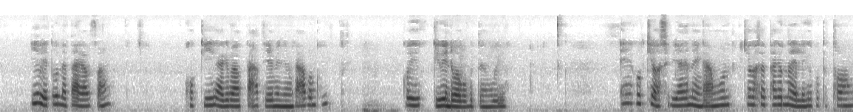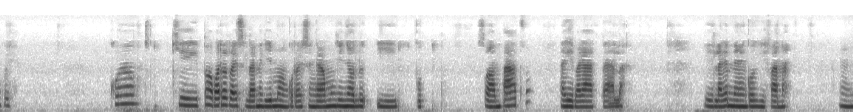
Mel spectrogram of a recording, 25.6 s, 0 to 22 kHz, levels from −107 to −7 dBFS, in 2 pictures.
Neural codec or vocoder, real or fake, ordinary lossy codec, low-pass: none; real; AAC, 32 kbps; 19.8 kHz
